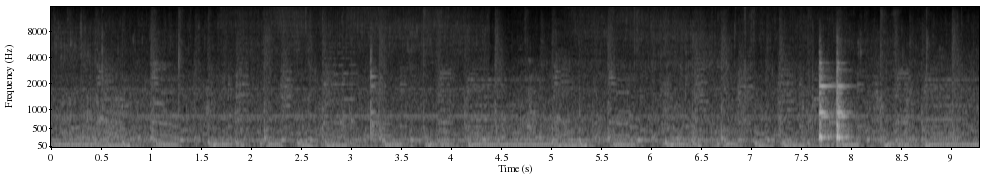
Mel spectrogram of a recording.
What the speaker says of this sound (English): we'll just kind of let that go for a little bit until the onions are translucent and the peppers are tender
